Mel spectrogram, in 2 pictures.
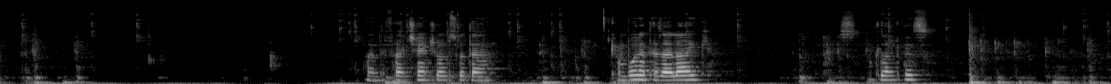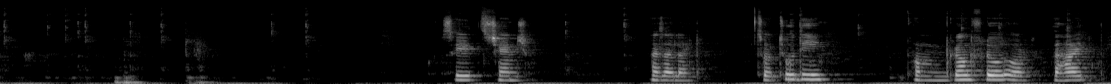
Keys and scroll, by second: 6.1 space, 8.2 ctrl+z, 10.0 Escape.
